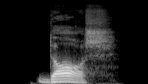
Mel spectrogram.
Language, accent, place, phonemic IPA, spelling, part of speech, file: German, Germany, Berlin, /dɔrʃ/, Dorsch, noun, De-Dorsch.ogg
- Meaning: cod (marine fish of the family Gadidae)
